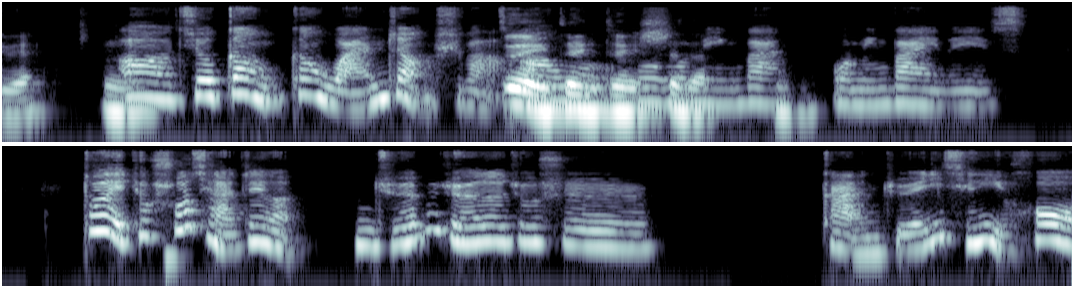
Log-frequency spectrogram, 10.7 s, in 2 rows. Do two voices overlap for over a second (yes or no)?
yes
